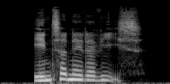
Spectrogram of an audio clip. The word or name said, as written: INTERNETAVIS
